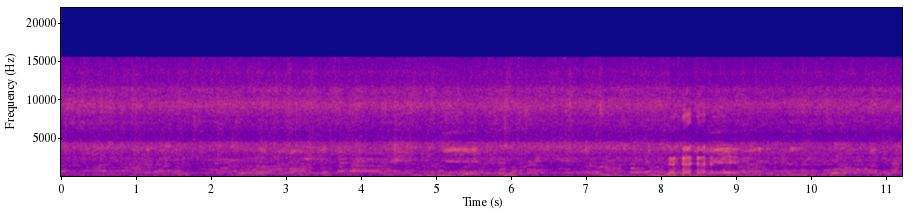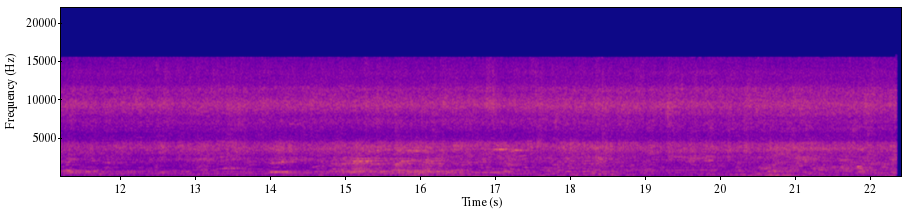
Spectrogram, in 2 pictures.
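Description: Several people chatter in a room.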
